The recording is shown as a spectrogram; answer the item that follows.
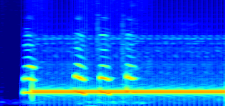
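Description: An unanswered phone call to Philly produces a steady, continuous electronic line tone that starts suddenly and holds at an even level, with a voice talking briefly over its start.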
